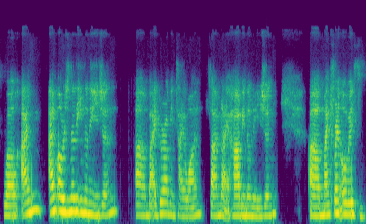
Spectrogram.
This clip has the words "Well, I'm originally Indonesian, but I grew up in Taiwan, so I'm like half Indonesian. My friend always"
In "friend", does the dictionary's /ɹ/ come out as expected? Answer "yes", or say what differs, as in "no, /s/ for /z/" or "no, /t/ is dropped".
yes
